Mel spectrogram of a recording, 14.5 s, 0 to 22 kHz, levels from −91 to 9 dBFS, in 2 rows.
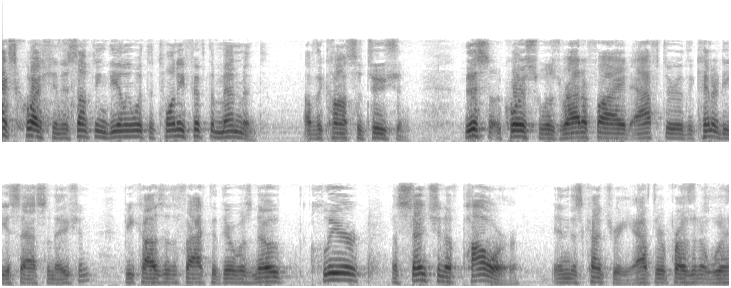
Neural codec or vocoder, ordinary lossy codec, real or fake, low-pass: none; AAC, 48 kbps; real; 7.2 kHz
